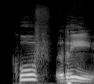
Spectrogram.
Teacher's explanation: Ra nipis sebab ra berbaris bawah.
